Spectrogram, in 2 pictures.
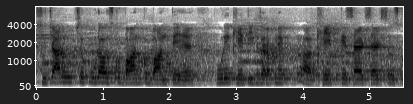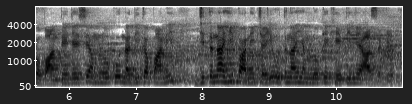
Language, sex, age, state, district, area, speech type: Hindi, male, 30-45, Bihar, Darbhanga, rural, spontaneous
